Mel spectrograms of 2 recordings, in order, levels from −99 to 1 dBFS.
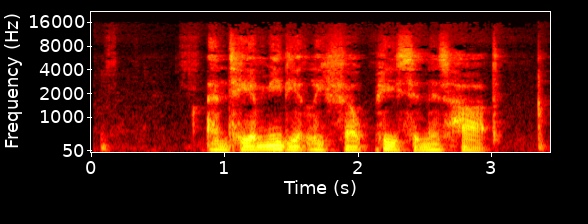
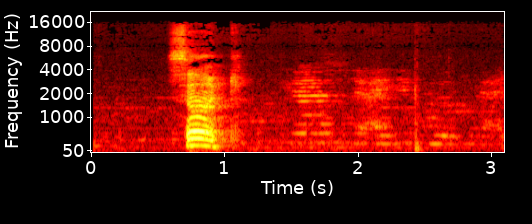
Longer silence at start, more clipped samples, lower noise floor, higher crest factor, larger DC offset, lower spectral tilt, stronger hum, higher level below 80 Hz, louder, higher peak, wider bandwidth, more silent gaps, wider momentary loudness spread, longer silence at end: second, 0.1 s vs 0.6 s; neither; first, -64 dBFS vs -56 dBFS; about the same, 18 dB vs 20 dB; neither; first, -5 dB/octave vs -3.5 dB/octave; neither; first, -40 dBFS vs -64 dBFS; second, -24 LUFS vs -16 LUFS; second, -8 dBFS vs -2 dBFS; about the same, 15.5 kHz vs 16 kHz; neither; second, 13 LU vs 27 LU; second, 0.05 s vs 1.35 s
